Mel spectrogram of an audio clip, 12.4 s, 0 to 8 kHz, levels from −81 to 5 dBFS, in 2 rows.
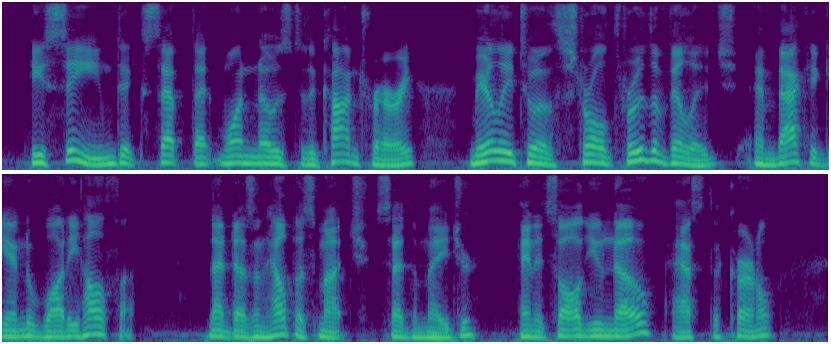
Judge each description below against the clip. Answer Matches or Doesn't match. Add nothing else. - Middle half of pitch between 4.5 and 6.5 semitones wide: Matches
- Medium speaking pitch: Doesn't match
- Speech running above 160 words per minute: Matches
